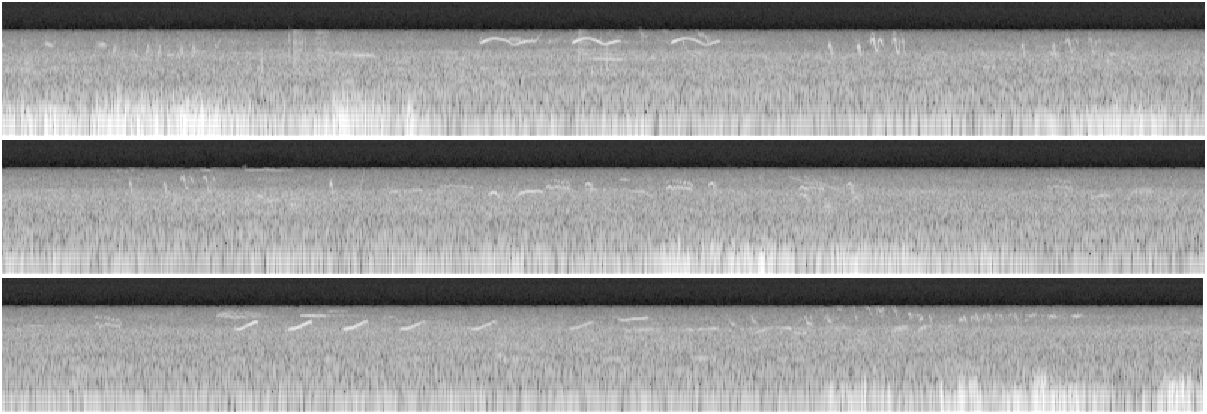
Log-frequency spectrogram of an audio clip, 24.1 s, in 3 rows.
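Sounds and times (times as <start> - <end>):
steady low rumble: 0.0 - 18.0
birds chirping: 2.2 - 7.6, 8.2 - 24.0
birds calling: 8.2 - 24.0.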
